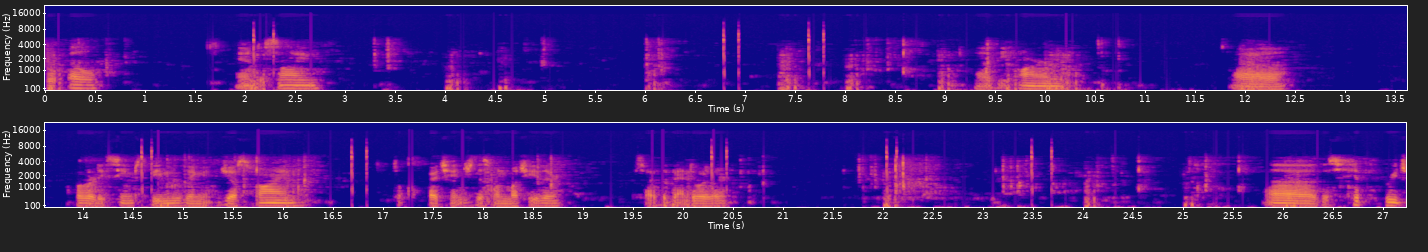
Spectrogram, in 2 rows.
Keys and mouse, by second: 1.4-2.7 drag, 2.3 Tab, 4.1 Tab, 5.2 ctrl+s, 10.0 r, 13.9 click, 14.2 ctrl+z, 15.1 click, 16.0-17.1 middle drag, 17.7 r, 19.7 click, 20.0 ctrl+z, 20.7 ctrl+s, 23.6 middle click.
